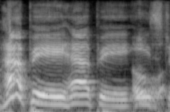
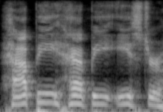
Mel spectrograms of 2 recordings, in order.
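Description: First: It is said cheerfully, with lively happiness. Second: It is read flatly, without much happiness. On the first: The speaker calls it right. "I like that. That was good" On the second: The speaker calls it wrong. "it probably doesn't sound very conversational"

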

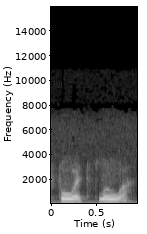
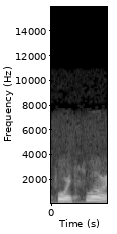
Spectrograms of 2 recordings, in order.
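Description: First: The R sounds are dropped. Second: The R sounds are pronounced. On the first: "you would say fourth floor" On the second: "Instead of fourth floor"

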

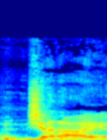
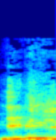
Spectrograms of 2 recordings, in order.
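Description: First: It begins with a J sound. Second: It begins with a Y sound.

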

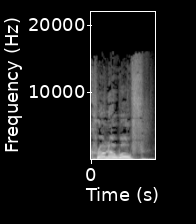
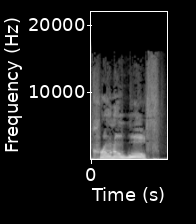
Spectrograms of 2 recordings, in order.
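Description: First: The L in Wolf is left out. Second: The L in Wolf is clearly pronounced. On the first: The speaker calls it wrong. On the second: The speaker calls it right.

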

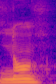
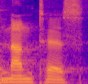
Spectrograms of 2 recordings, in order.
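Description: First: The word sounds like 'non', with no final consonant. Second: The word is read out as it is spelled. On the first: "I think it's just non" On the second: "It's written as Nantes"

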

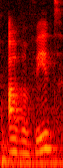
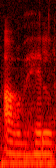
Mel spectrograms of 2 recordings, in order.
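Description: First: The name is said without an L sound. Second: The name is said with an L sound. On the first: The speaker calls it right. "Arvid, not Arvid" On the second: The speaker calls it wrong. "not Arvid ... there shouldn't be an L there"

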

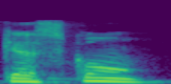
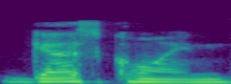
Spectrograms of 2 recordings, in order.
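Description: First: The name is pronounced in a French style. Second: The name is pronounced in an English style. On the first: The speaker calls it wrong. "but it's French, dog. Like, it should be Gascoigne" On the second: The speaker calls it right. "we found out the pronunciation is Gascoigne"

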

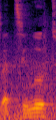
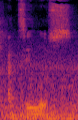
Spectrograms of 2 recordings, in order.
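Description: First: The word ends with a t sound. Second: The word ends with an s sound. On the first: This is the form used in the translation. "if you're reading the English, it says Atzilut"

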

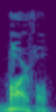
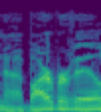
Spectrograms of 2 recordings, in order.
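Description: First: The middle syllable 'ber' is skipped entirely. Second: The middle syllable 'ber' is fully pronounced. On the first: This is how locals say the name. "They skip through it" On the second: This is how outsiders say the name. "They don't say Barberville"

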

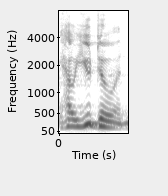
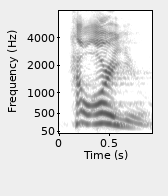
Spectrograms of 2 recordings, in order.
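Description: First: It is said in a Joey from Friends voice. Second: It is said as a sincere, caring question.

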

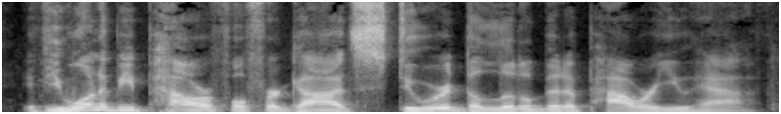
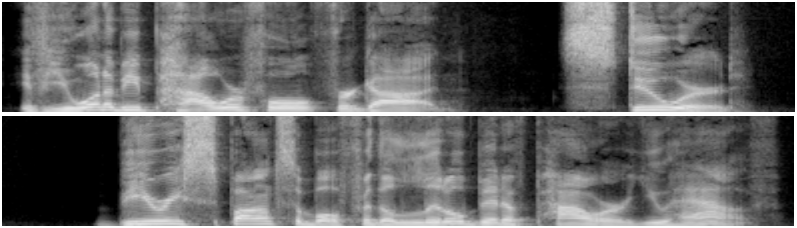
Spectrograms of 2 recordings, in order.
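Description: First: It is said at a normal, quicker pace. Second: It is said very slowly and deliberately.

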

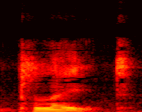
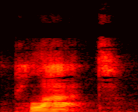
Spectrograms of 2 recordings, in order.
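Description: First: The vowel sounds like the one in 'late'. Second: The vowel sounds like the one in 'cat'. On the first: The speaker calls it wrong. "it's not actually plate" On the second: The speaker calls it right. "it's plat"

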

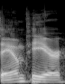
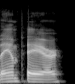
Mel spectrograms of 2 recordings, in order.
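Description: First: The word is pronounced the English way. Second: The word is pronounced the French way. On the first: The speaker calls it right. "the English spelling of the unit Ampere ... does not have the accent mark" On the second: The speaker calls it wrong. "It's not Ampere"

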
